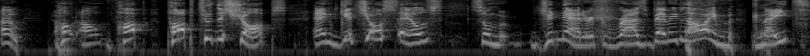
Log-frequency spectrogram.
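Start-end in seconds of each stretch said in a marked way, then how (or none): 1.1-8.1 put-on British accent, very slow, drawn, pitched high. Repeating a phrase after being asked to say it in a british accent. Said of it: "do it in a British accent".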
